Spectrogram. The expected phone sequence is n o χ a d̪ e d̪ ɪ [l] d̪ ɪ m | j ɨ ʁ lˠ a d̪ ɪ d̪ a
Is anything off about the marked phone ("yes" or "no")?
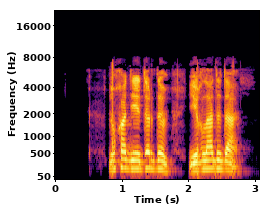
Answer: yes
